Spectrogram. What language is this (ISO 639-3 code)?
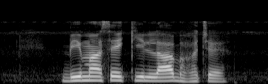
mag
